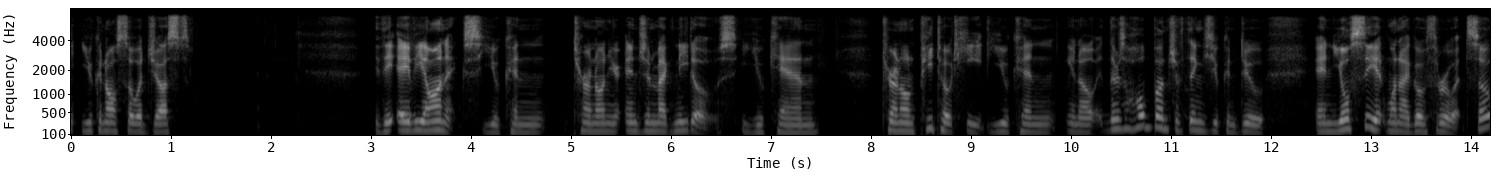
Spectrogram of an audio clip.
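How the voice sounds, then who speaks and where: A man giving a casual spoken tutorial as an enthusiast, in a halting way with frequent throat clearing. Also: a little high, steady tone, no room sound. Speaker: demonstrator, flight simulator enthusiast. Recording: dull lo-fi close dry recording.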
